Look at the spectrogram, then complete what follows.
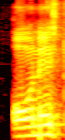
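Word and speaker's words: honest: जैसे एन ऑनेस्ट में ये एच साइलेंट है, तो इसकी जो वर्ड है इसकी ओ से शुरू हो रही है, ओ क्या है, एक वोवेल साउंड है।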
